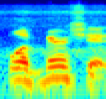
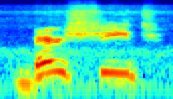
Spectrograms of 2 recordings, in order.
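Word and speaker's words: Beresheet: yeah, it's bear shit. It's the name of the rover. No, it's bear sheet is Hebrew for in the beginning. It's how you pronounce it.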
